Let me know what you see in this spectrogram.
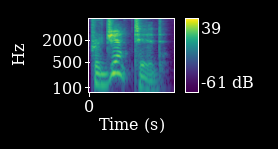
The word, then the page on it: projected: British English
